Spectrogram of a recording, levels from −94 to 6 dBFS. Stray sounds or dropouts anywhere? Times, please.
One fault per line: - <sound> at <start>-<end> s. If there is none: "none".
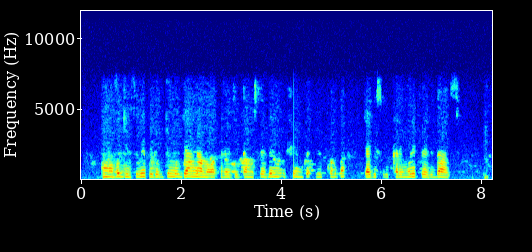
- dropout at 1.3-1.4 s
